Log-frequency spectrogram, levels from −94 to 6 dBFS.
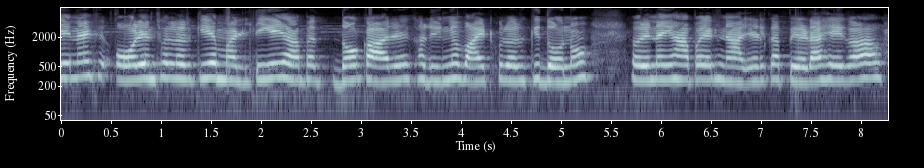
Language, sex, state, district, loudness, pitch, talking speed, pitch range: Hindi, female, Chhattisgarh, Sarguja, -16 LUFS, 270 Hz, 205 wpm, 260-280 Hz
